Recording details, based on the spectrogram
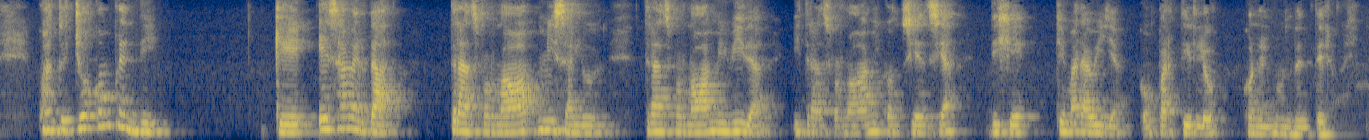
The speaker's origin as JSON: {"language": "Spanish", "country": "Colombia", "tie": "born there", "said": "No. ¿Mi verdad es que yo nací en Colombia? No. ¿Mi verdad es que soy mujer? No."}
